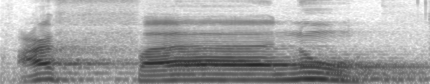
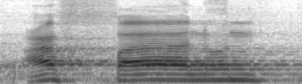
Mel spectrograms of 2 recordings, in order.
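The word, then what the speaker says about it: عفان: Affanu, tidak boleh Affanun.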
